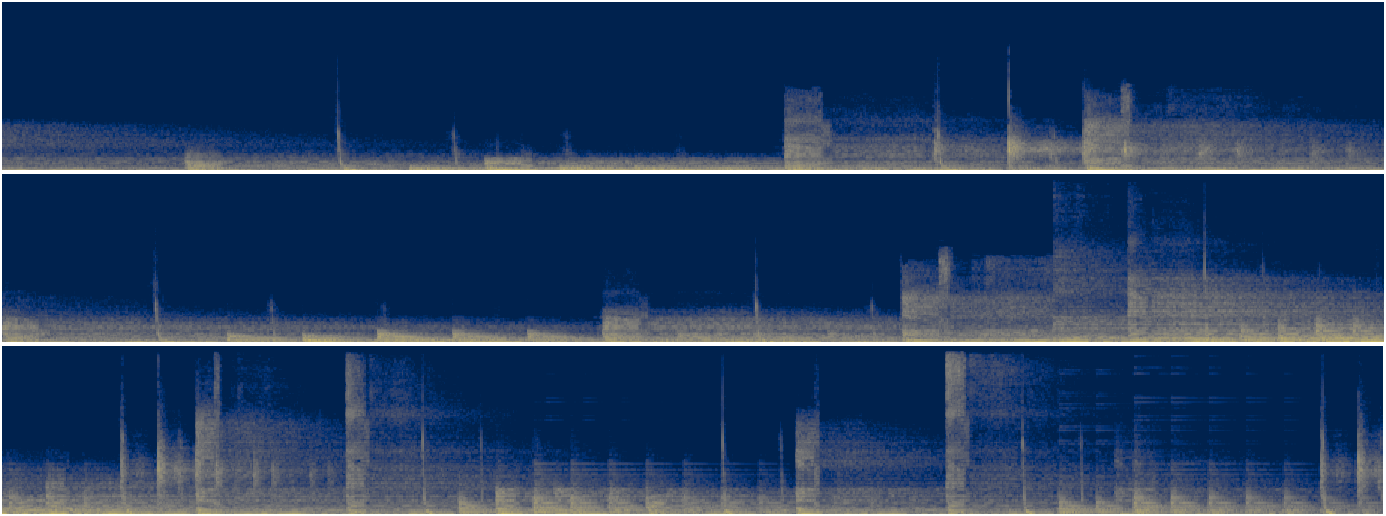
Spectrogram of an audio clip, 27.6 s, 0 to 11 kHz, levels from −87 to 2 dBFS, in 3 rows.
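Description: From the start to 16.23 s the audio has a wrong sample rate fault: it runs at half speed and sits a full octave (12 semitones) low, which fits 44.1 kHz material being played back at about 22 kHz without conversion. Because tempo and pitch drop together by the same 0.5 ratio, the sound is both dragged out and deepened. This is unlike a pitch-shift or time-stretch effect, where one changes while the other holds steady.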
